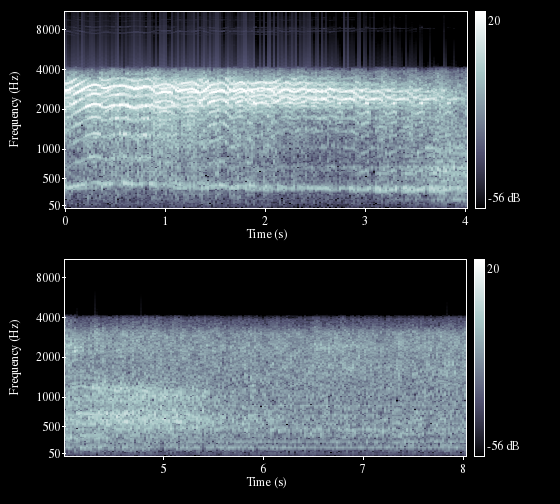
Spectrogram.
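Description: A qari's Quran recitation ending on a long, high, wavering held note, which fades out over the first few seconds. A quieter noisy background with a steady low hum follows.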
